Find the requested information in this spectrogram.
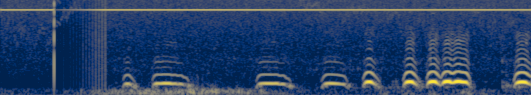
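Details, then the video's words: Male great horned owl courting a female on a January night, deep hoots at first slow and spaced, then quickening into a rapid run of shorter hoots; a click near the start and low rumble underneath. "A how to guide for "date night" for a male Great Horned Owl"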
